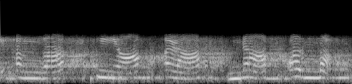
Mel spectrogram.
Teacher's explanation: दंतों में पांचवा जो हमारी ये पांचवी जो पंक्ति होती है ये वाली लास्ट वाली, यानी कि अंगा, इया, अड़ा, नाप और मा, ये सारे जो होते हैं इनका उच्चारण कहाँ से होता है, नाक से। यानी कि ये मूर्धा को छूते हुए नाक से इनका उच्चारण किया जाता है।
